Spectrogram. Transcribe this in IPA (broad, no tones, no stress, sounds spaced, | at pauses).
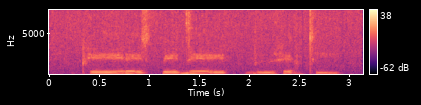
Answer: pʰ eː ɾ eː z k͡p e d̪ eː | b ɨː h e ɾ a̤ tʰ i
